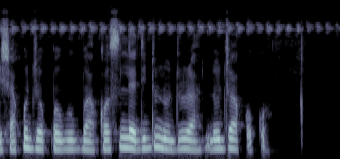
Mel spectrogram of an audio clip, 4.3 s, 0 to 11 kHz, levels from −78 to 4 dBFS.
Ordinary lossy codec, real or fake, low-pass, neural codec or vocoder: none; real; none; none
